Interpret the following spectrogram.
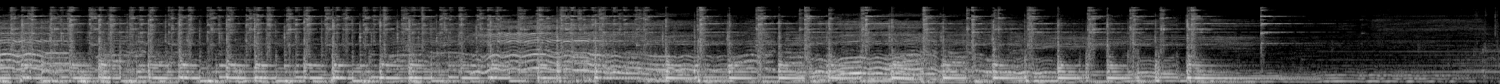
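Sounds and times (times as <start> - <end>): quick percussion strikes: 0.0 - 13.1
devotional song melody: 0.0 - 15.0.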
